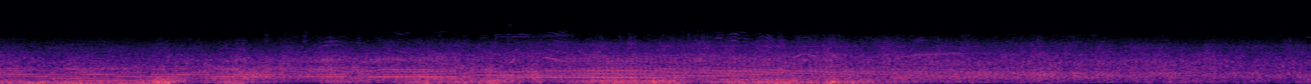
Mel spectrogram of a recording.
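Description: A droning engine holds a steady pitch, then bends lower in the second half, as if it is passing by. There is a low rumble underneath.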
